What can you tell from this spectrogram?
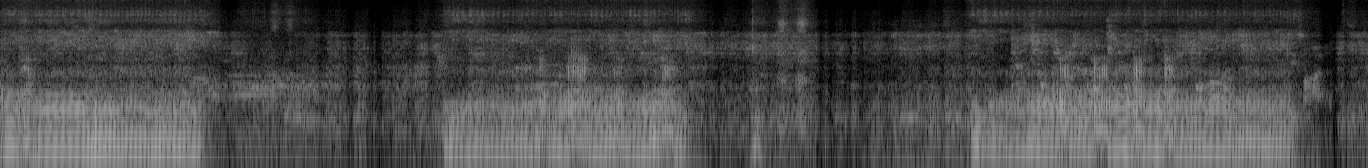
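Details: Adult man's heavy snoring: long, rough, rattling, growling snores roughly every four seconds, separated by quieter breathing.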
